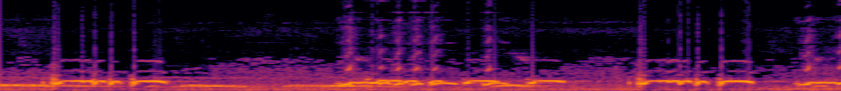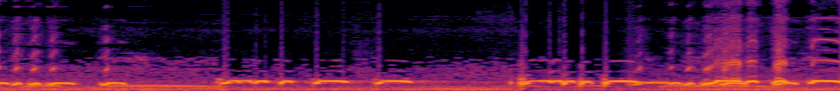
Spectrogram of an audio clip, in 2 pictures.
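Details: Zebra dove song used to stimulate a quiet bird: repeated phrases of quick, bright cooing notes, each phrase opening with lower slurred coos, running nearly continuously with faint clicks in the background.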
